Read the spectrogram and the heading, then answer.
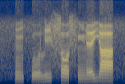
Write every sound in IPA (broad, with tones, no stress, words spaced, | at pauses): ũ˧ k͡po˧li˦ sɔ˦ sĩ˧ɾɛ˦ja˦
